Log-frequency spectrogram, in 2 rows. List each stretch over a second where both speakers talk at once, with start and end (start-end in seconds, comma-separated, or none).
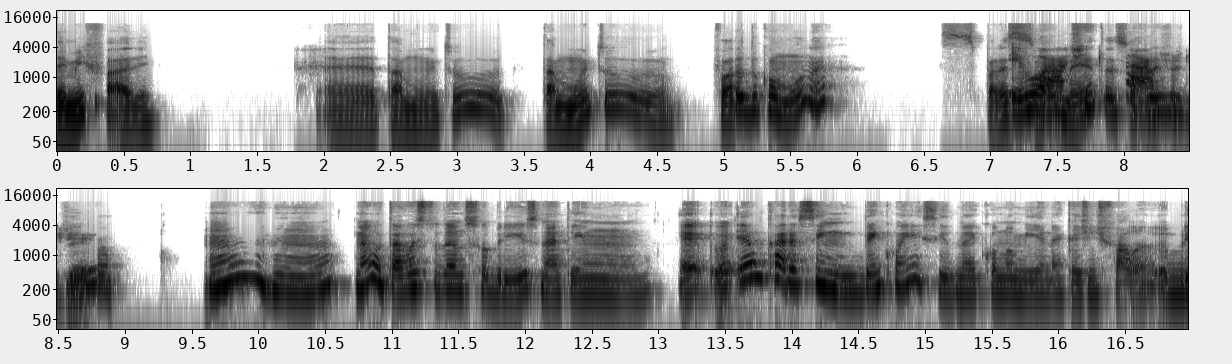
7.1-8.8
